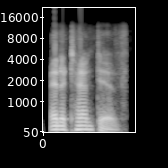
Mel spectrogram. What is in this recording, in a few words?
"inattentive", American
